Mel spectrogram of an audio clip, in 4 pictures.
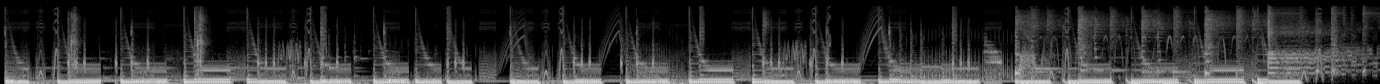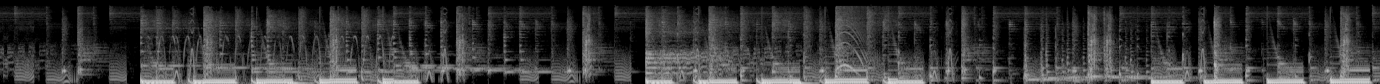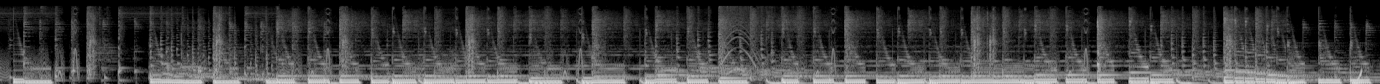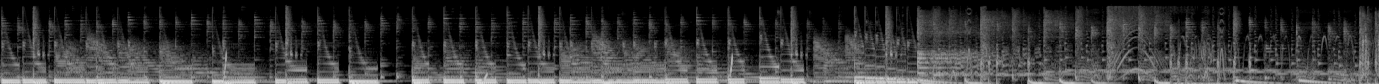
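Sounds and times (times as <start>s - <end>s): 
robot music: 0.0s - 14.5s, 15.2s - 55.1s.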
